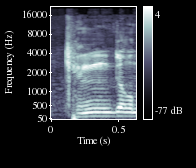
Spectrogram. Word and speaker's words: 경정: 갱정 등기가 돼야 되죠. 그래서 1990년대까지는 책이 두 가지로 나옵니다. 경정, 갱정 두 개로 나오는 한글어법에서 통일시켜가지고 경정으로 통일시켜 경정이 된 것이고 원래 발음은 경정이 아니라 갱정이 정확한 말이에요.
